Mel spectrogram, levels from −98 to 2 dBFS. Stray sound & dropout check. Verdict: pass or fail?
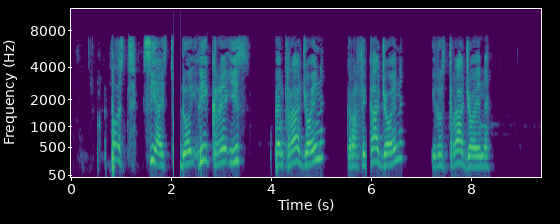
fail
